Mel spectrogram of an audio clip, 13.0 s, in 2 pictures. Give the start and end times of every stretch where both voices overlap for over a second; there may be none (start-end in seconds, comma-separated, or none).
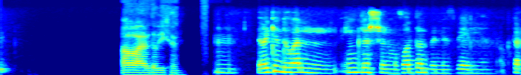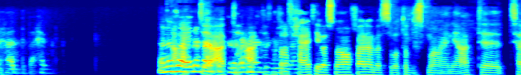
8.6-10.3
